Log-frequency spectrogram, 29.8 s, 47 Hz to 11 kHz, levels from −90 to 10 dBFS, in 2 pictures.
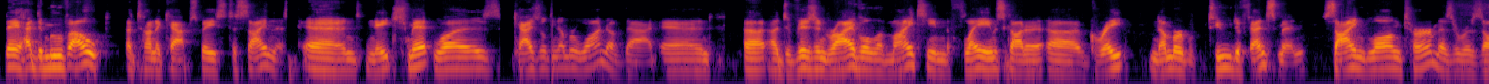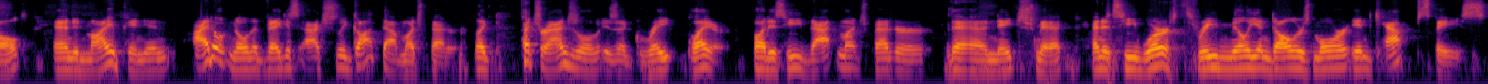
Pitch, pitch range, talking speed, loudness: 130 Hz, 120-140 Hz, 170 wpm, -23 LUFS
